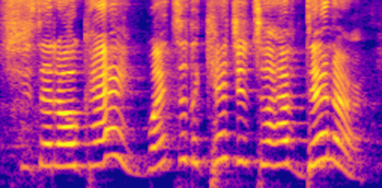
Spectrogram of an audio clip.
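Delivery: high, loud comic outrage; still mad. Acted. Comic airing an old dinner grievance, loudly mad. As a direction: rant indignantly, voice pushed up. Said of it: "I'm still mad about it".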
